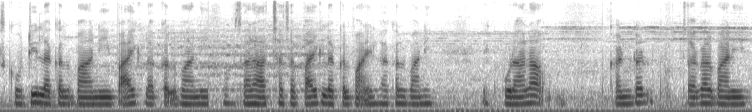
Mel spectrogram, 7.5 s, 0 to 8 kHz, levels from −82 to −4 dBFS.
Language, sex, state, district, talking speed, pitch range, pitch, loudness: Angika, male, Bihar, Samastipur, 150 wpm, 145-150 Hz, 145 Hz, -27 LUFS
